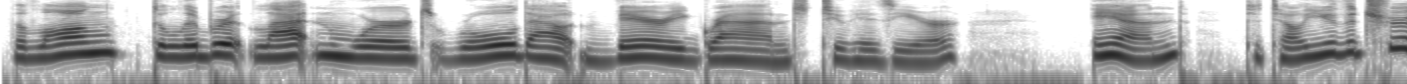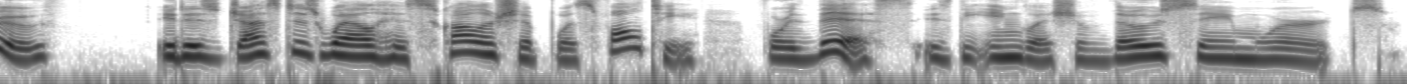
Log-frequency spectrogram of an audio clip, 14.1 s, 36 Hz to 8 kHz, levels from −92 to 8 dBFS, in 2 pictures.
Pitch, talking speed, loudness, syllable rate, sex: 200 Hz, 155 wpm, -19 LUFS, 4.0 syllables/s, female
